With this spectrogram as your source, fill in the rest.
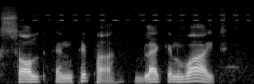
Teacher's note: if you find and in between two words, and should be always like n, not end.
